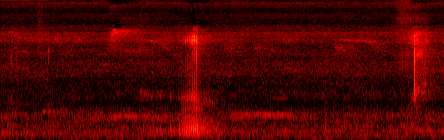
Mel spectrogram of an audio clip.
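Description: A quiet pause: faint room tone, with one brief sound about two seconds in.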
